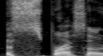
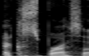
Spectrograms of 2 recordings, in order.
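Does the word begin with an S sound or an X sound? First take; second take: S sound; X sound. First: The word begins with an S sound. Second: The word begins with an X sound. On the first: The speaker calls it right. "it's espresso" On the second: The speaker calls it wrong. "not espresso. The ex"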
